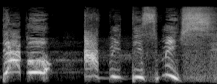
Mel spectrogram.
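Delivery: slow, high, loud shouted proclamation. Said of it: "Say louder".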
